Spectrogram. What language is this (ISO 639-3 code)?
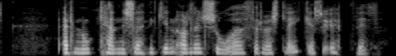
isl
